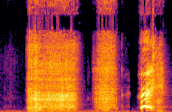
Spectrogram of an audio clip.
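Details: Woman sneezing on camera, recently over a cold: a long, loud, forceful sneeze followed by two shorter, wet-sounding sneezes.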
